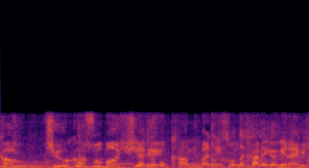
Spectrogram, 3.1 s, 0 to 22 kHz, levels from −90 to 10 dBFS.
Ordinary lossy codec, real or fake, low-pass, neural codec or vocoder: none; fake; 7.2 kHz; codec, 24 kHz, 6 kbps, HILCodec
